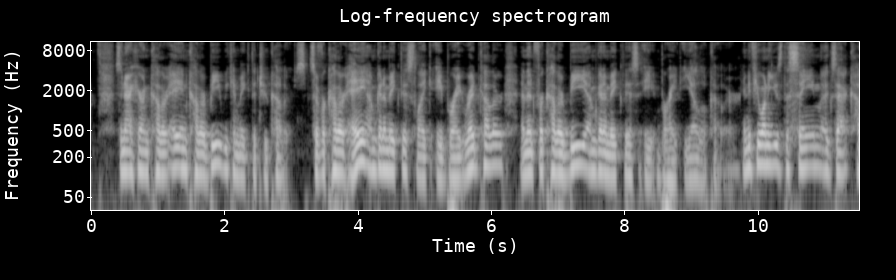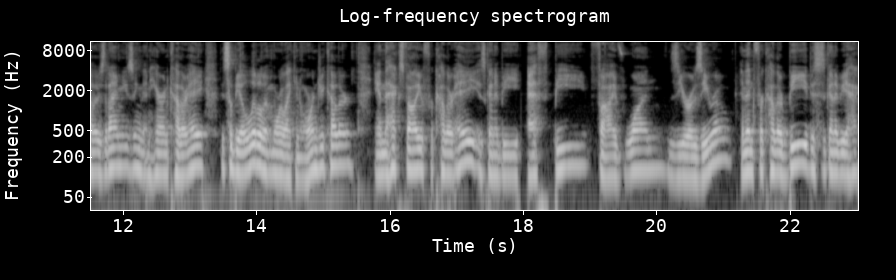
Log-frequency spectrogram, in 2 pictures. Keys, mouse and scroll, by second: 0.5-1.1 scroll up 1, 1.1-3.0 scroll up 1, 1.3 middle click, 3.0 click, 3.6 click, 4.2-5.3 drag, 6.4 click, 7.1 click, 7.6-8.4 scroll up 3, 8.4 click, 9.5 scroll up 1, 9.7 ctrl+v, 9.7-10.2 scroll down 1, 10.1 middle click, 10.2-11.2 scroll up 2, 10.9-11.9 middle drag, 11.7 scroll up 1, 11.7 scroll down 1, 11.8-12.7 scroll up 1, 12.0-13.8 middle drag, 12.7 scroll up 1, 14.0 middle click, 14.3 click, 15.2 middle click, 15.2 scroll down 1, 15.4-16.7 middle drag, 16.7-17.3 drag, 21.2-22.9 middle drag, 21.7-23.0 drag.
